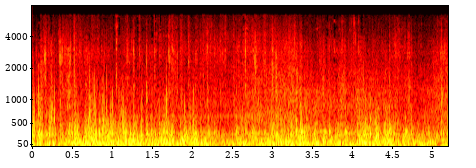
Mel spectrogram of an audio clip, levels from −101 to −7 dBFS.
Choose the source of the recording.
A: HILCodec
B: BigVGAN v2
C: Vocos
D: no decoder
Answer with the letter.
D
